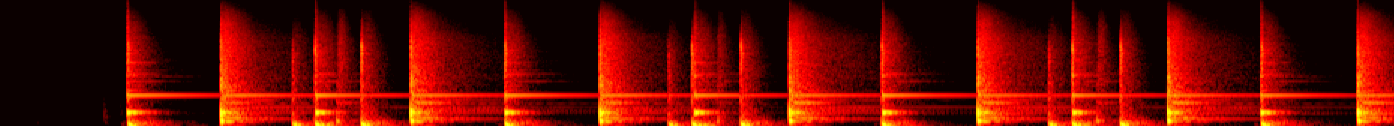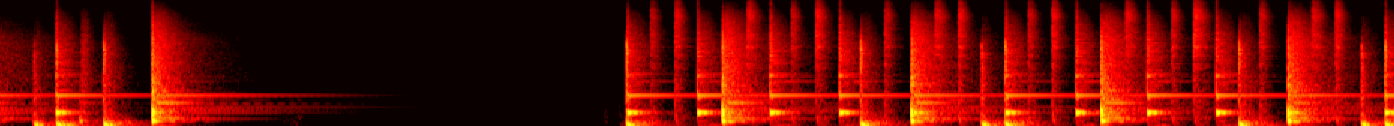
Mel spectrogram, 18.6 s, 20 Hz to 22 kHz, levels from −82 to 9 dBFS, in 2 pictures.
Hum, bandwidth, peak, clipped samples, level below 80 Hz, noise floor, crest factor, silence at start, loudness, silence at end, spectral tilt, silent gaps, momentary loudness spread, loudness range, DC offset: none; over 20 kHz; 0 dBFS; under 0.1%; -30 dBFS; -80 dBFS; 22 dB; 0.85 s; -22 LUFS; 0 s; -5.5 dB/octave; none; 12 LU; 5 LU; under 0.1%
